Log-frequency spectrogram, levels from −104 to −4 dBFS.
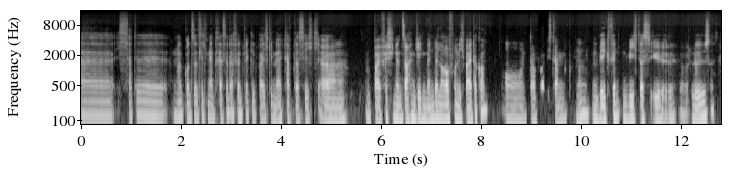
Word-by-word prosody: Äh, 120 0 -4
ich - - -15
hatte, 120 -1 -3
ne, 120 -2 -2
grundsätzlich 115 -1 -4
'n - - -3
Interesse 100 -1 -4
dafür 130 - -1
entwickelt, 120 -1 -5
weil - - 0
ich 100 0 -8
gemerkt 100 +1 -3
habe, 105 - -1
dass 95 +1 -4
ich, 95 0 -6
äh, 90 0 +2 0.6
bei 90 -1 +5
verschiedenen 100 0 0
Sachen 95 +2 +5
gegen 95 -1 +2
Wände 95 +3 +4
laufe 100 +2 +4
und 100 - +3
nicht 95 0 0
weiterkomme. 95 - +4 0.3
Und 95 -3 -3
da 95 - -1
wollte - - -2
ich - - -12
dann 90 +1 0
k - - -27
ne, 125 +4 +1
'n 100 -4 0
Weg 95 +1 +5
finden, 115 -3 0
wie 100 - +5
ich 100 - -1
das, 95 - +1
äh, - - -3
äh, 115 +2 0 0.3
löse 115 +9 +3
105 Hz, 190 wpm, -28 LUFS, 95-120 Hz, 0.6 s, bei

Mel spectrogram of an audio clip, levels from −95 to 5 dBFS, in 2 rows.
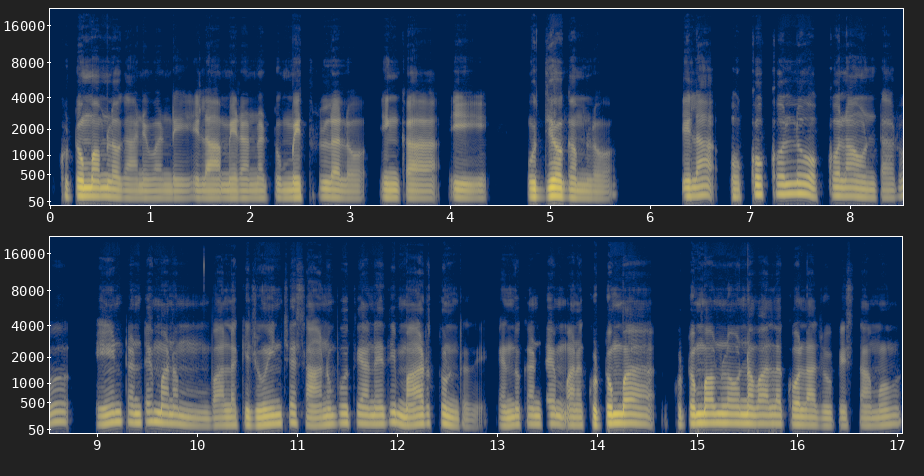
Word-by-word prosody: కుటుంబంలో 125 0 +5
గానివ్వండి, 105 0 -6 0.2
ఇలా 105 0 -3 0.2
మీరన్నట్టు 105 0 -4 0.2
మిత్రులలో, 110 -2 -2 0.3
ఇంకా 105 0 -1 0.5
ఈ - - +2 0.7
ఉద్యోగంలో, 110 -5 +5 0.9
ఇలా 135 +3 +1 0.3
ఒక్కొక్కళ్ళు 155 +6 +1
ఒక్కోలా 130 +1 -3
ఉంటారు. 110 +6 -7 0.5
ఏంటంటే, 155 +1 0
మనం 140 -2 -1 0.3
వాళ్ళకి 115 +1 -3
జూయించే 135 +5 +2
సానుభూతి 130 +6 -2
అనేది 135 +3 -1
మారుతుంటది. 120 - -2 0.2
ఎందుకంటే, 125 +3 -2 0.2
మన 120 -1 -1 0.2
కుటుంబ 140 +5 +7 0.6
కుటుంబంలో 145 +3 +5
ఉన్న 140 0 +5
వాళ్ళకోలా 130 -3 -1
జూపిస్తాము, 110 +2 -6
125 Hz, 90 wpm, -23 LUFS, 110-140 Hz, 0.9 s, కుటుంబ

